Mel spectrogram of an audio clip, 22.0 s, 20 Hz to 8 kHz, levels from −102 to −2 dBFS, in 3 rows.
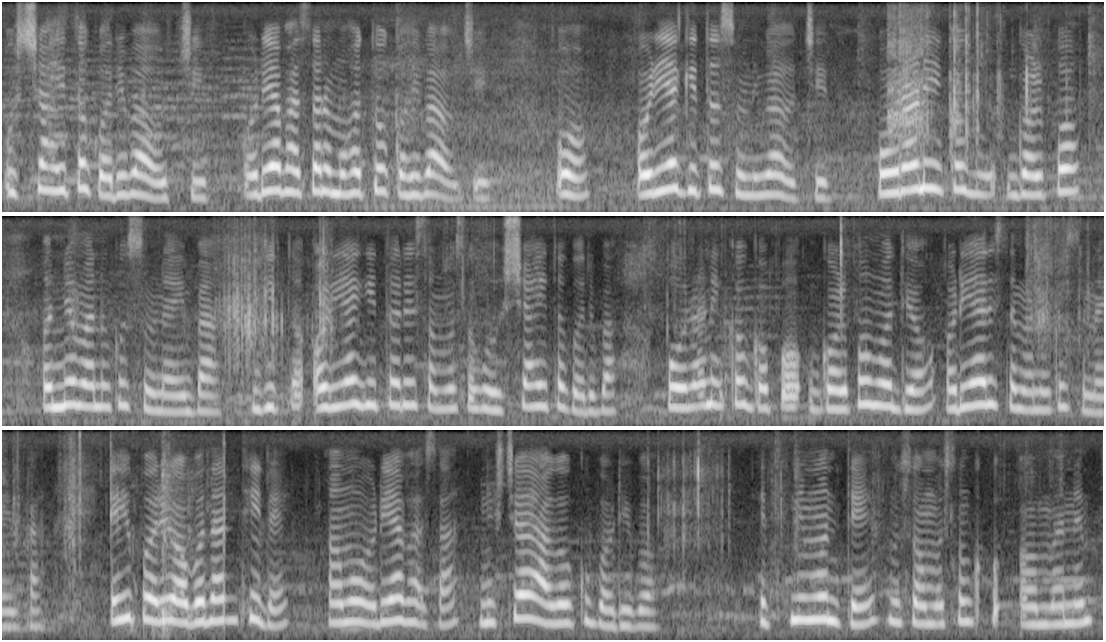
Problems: constant background noise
